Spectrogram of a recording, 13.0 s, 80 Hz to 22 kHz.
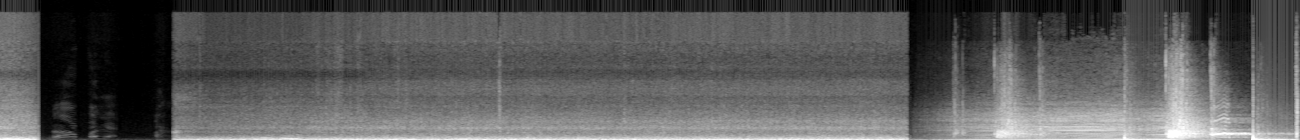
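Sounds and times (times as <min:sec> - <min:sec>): heavy farm machinery engine rumble: 0:01.8 - 0:09.1.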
